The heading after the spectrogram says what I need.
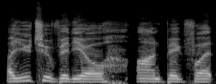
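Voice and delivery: ordinary delivery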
